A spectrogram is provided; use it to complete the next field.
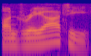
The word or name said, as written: Andreotti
